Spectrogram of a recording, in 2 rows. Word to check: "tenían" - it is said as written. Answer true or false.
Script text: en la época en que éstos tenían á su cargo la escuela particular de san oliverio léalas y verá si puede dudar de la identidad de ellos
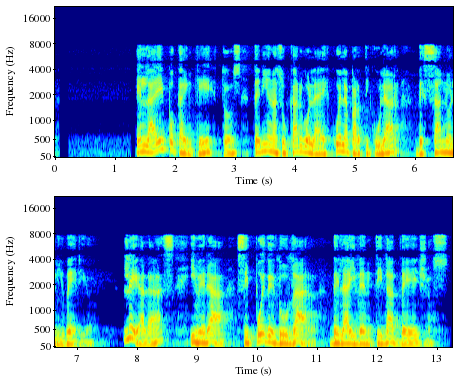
true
